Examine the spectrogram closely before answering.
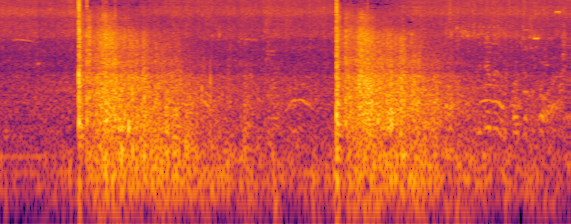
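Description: A field gun fires two booming shots that echo and rumble away outdoors.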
